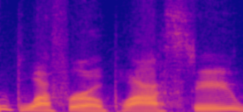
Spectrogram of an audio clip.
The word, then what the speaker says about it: blepharoplasty: surgery it's got a difficult for me to pronounce name what does it call so it's called a blepharoplasty we often call it a bluff for short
